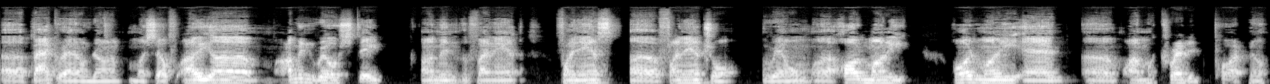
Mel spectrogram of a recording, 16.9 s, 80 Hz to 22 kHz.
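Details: Dysarthria in a 51-year-old man with cerebral palsy since birth.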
